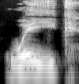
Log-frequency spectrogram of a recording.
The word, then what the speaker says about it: wake: La letra E del final de wake no se pronuncia.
